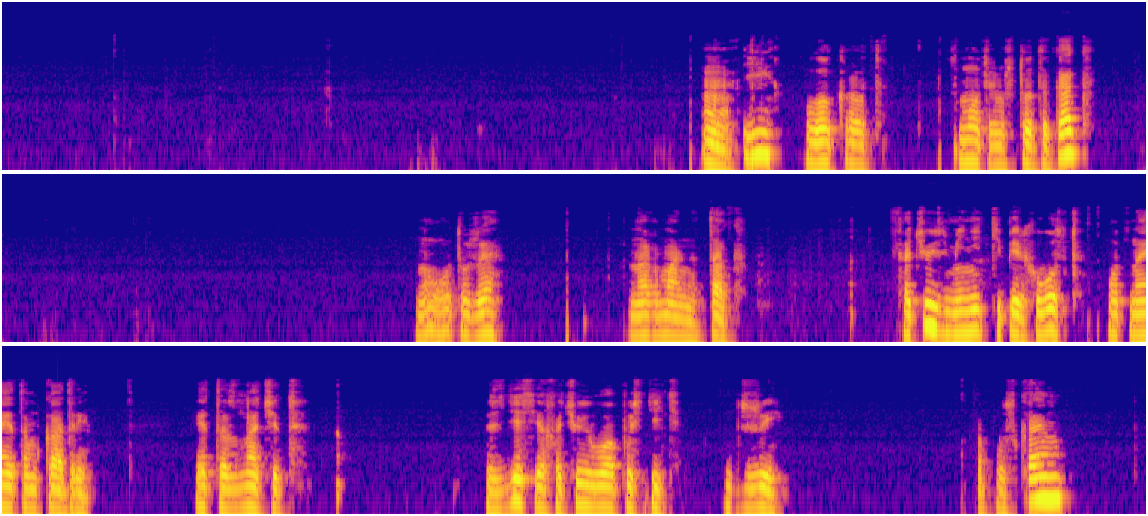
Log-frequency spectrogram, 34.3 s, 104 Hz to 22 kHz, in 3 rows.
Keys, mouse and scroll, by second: 1.9 click, 4.2 g, 6.8 a, 7.4 i, 9.3 space, 12.6 click, 17.1 space, 18.6 click, 20.6 click, 22.1 click, 29.3 g.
